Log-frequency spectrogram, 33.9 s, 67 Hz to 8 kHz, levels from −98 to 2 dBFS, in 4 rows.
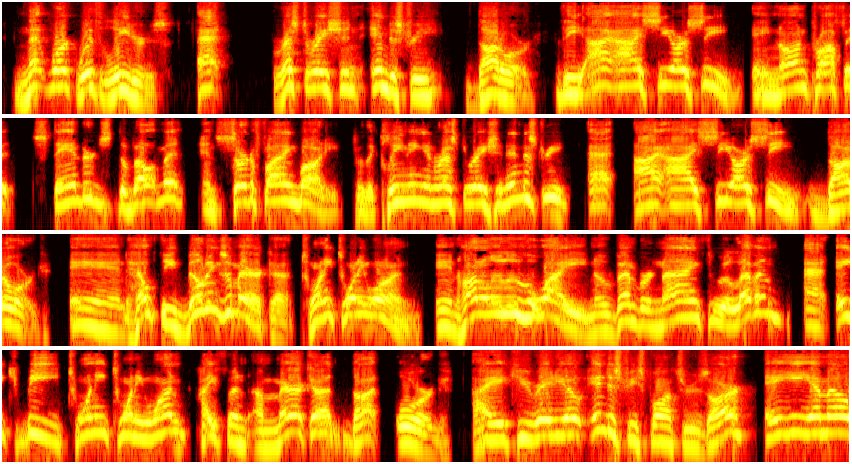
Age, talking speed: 50-69, 80 wpm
